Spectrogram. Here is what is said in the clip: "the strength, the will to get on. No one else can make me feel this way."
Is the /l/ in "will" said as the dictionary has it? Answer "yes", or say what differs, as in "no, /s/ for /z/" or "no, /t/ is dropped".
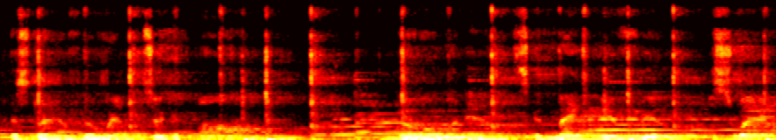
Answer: no, /n/ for /l/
